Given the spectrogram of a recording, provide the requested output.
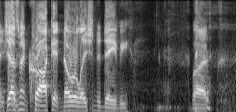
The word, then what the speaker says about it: Jasmine Crockett: I always want to say her name, Jasmine Croquette. Croquette. Croquette. Definitely not. She's not really. Trying to go with like an Andrew Clavin kind of pronunciation. Yeah, Jasmine Crockett, no relation to Davy, but I mean, they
